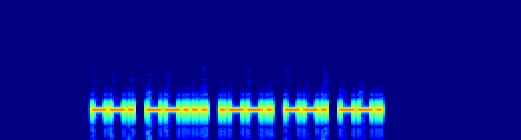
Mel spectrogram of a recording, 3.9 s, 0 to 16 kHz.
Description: Morse code, heard as a keyed tone, about 34 wpm, 700 Hz. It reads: G7PGG
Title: DXCC-100 Call Signs - 5 Characters - 35wpm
